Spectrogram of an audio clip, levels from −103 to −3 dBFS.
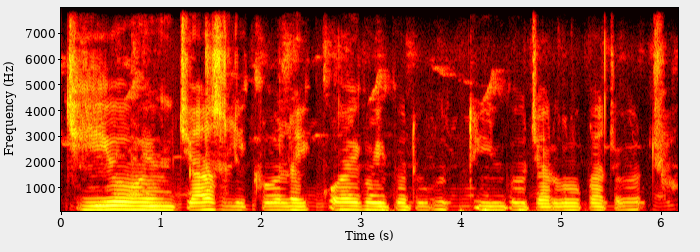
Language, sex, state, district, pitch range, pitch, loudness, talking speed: Bajjika, male, Bihar, Vaishali, 135-145 Hz, 140 Hz, -25 LUFS, 125 wpm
